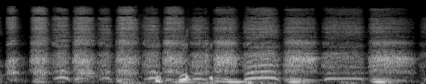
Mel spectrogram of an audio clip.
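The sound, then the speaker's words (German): A person performs rapid, sharp gasping breaths under a cold shower, about ten quick voiced intakes and exhales in a steady, urgent rhythm, fairly loud. “höre das übrigens in der Früh, weil er steht vor mir auf und ich wache nicht vom Wecker auf, sondern vom Schnaufen.”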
